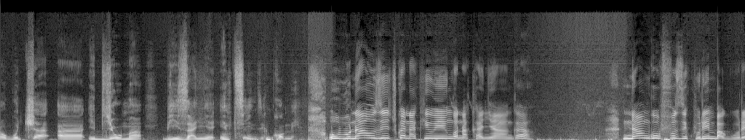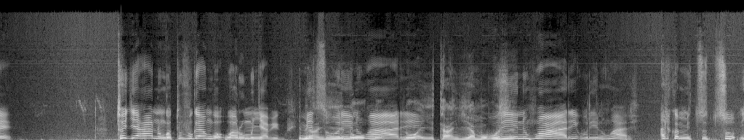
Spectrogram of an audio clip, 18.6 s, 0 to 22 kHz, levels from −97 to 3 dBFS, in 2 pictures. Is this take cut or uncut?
cut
